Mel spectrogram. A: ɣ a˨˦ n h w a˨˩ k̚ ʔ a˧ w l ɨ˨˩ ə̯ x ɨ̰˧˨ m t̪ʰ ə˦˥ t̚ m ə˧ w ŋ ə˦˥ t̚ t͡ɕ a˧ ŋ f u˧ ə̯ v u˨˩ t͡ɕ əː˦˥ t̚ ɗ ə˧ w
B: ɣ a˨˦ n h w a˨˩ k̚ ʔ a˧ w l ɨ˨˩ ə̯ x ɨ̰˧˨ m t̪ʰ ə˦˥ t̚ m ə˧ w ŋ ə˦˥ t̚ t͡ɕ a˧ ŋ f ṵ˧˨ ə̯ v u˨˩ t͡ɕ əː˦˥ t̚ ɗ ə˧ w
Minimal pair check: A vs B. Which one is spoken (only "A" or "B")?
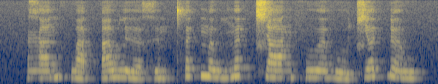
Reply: A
